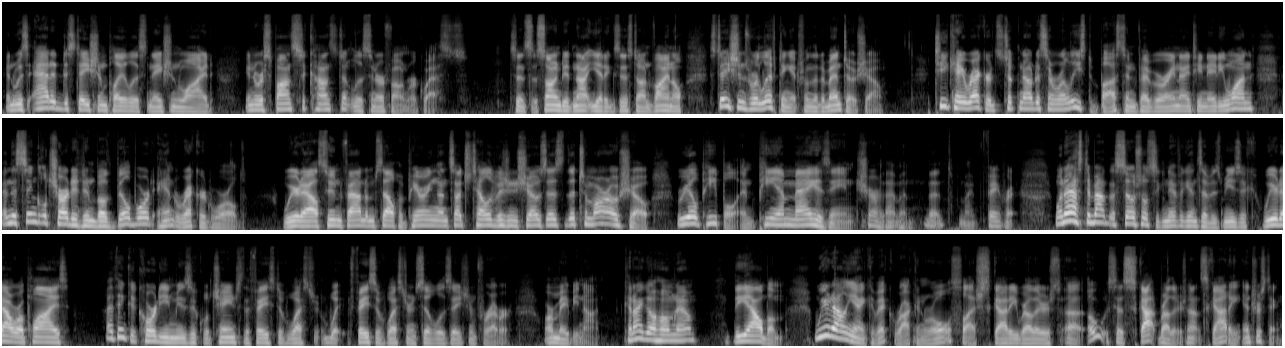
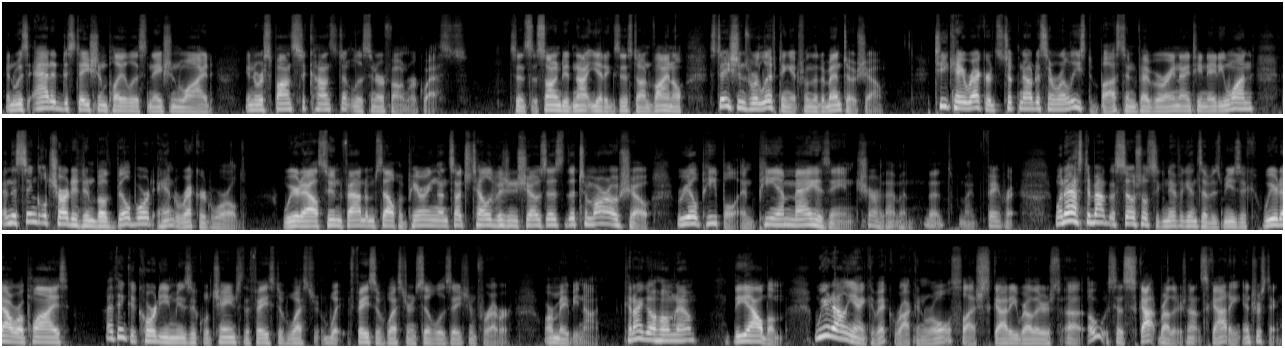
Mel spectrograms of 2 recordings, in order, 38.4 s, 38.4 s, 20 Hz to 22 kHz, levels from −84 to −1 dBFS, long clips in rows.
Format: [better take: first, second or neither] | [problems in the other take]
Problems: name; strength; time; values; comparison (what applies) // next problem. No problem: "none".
neither | none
